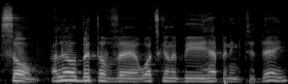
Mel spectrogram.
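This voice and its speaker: Recorded very cleanly over a silent background, a man with an Israeli accent talks at a moderate pace in a fairly high pitch, his intonation fairly even. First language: Hebrew. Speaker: event organizer and activist. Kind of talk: opening speech at a panel event. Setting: stage with audience.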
